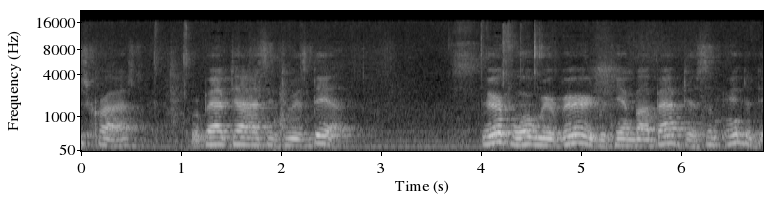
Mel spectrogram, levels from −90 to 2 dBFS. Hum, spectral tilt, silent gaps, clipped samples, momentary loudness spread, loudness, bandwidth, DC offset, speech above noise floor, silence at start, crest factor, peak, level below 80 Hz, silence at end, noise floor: none; -5.5 dB/octave; none; under 0.1%; 22 LU; -29 LUFS; 17 kHz; under 0.1%; 22 dB; 0 s; 18 dB; -12 dBFS; -66 dBFS; 0 s; -50 dBFS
